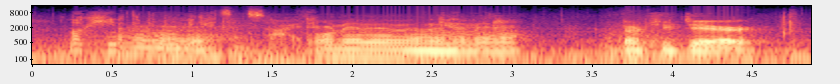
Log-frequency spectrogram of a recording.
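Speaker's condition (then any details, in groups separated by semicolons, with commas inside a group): No condition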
